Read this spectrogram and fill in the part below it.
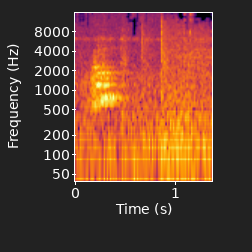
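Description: A dog barks a couple of times in the dark fantasy game Darkest Dungeon: short, fairly quiet yips and barks over a low ambient backdrop.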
